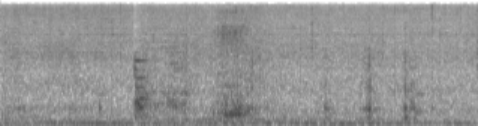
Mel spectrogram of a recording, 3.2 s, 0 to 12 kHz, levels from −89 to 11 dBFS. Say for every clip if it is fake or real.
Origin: real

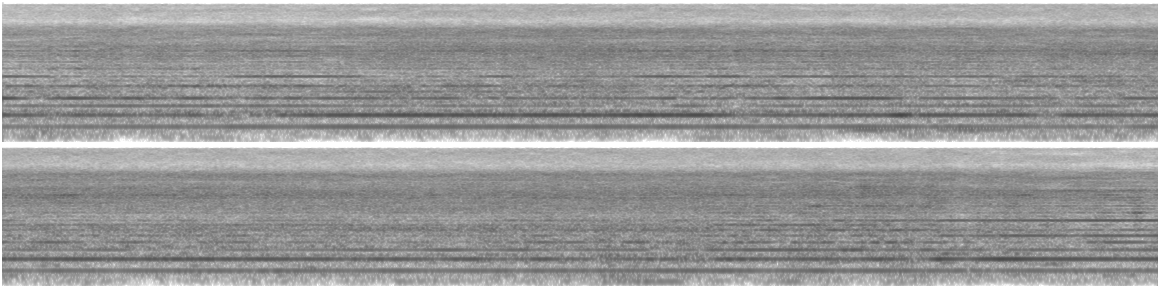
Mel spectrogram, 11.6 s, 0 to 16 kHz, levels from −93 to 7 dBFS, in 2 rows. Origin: fake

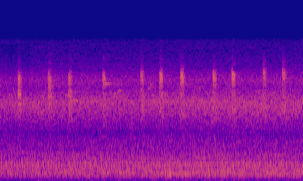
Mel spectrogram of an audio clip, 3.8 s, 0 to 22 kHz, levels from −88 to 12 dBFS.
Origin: real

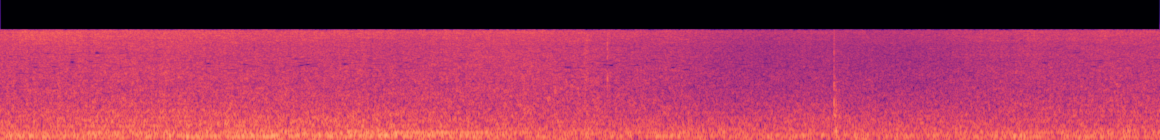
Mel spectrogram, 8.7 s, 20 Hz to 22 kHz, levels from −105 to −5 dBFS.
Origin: real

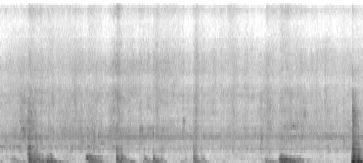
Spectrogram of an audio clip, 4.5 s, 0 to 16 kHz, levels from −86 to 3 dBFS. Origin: fake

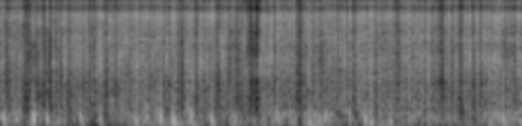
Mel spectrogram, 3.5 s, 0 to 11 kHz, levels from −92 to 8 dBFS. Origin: fake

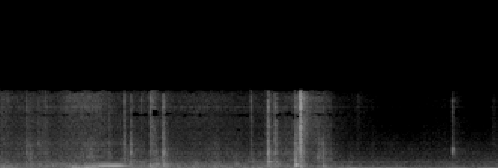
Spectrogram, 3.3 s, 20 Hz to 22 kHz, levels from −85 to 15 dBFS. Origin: fake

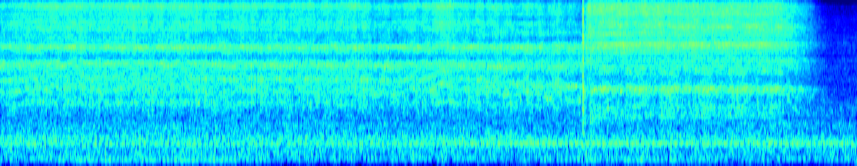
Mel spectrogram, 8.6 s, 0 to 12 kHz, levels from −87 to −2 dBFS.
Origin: fake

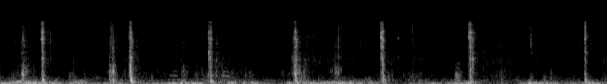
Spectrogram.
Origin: fake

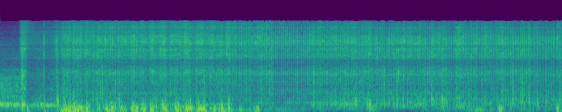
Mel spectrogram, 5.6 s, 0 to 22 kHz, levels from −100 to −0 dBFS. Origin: fake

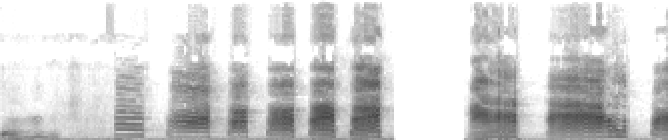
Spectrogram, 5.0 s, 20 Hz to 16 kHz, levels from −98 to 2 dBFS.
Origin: real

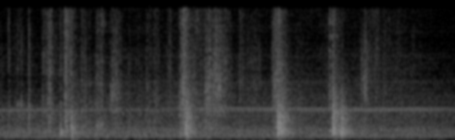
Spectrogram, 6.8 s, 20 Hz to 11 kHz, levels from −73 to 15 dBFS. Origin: real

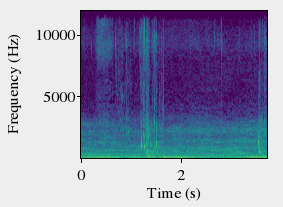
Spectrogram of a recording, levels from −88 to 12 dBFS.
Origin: real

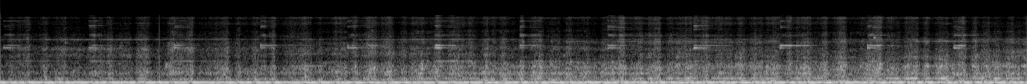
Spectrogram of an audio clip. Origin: real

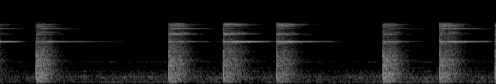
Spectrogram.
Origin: real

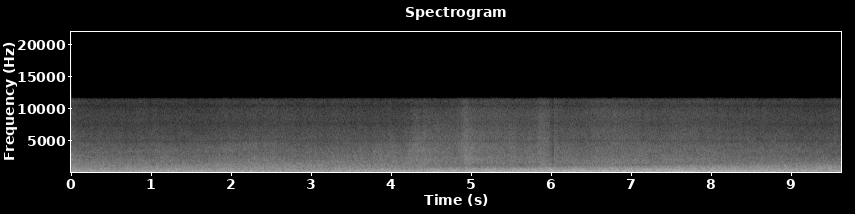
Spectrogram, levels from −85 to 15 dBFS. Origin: fake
